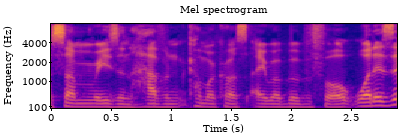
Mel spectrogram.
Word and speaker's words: AWeber: So you are from AWeber. For people who don't, am I saying that right? I've always called it AWeber. Is that how you guys say it? – That is. You've got it.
